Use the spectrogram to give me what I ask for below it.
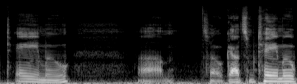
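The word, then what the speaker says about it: Temu: items sorry TAMU uh Super Bowl commercial taught me that teu is not the way to pronounce it it's TAMU um so got some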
